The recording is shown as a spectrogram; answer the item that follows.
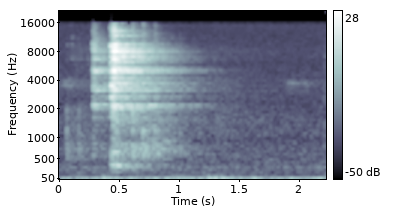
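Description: Glass teapot lid clinking against the glass pot as it is lifted off: one sharp clink about half a second in that rings and fades over about a second.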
